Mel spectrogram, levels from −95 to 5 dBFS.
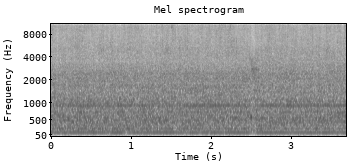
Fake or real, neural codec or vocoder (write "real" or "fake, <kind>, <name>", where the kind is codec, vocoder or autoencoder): real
